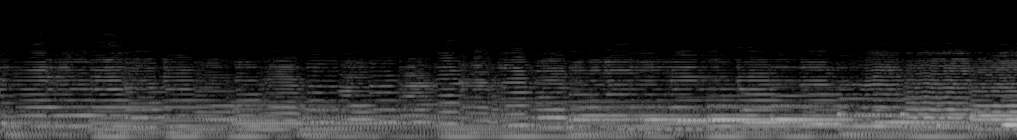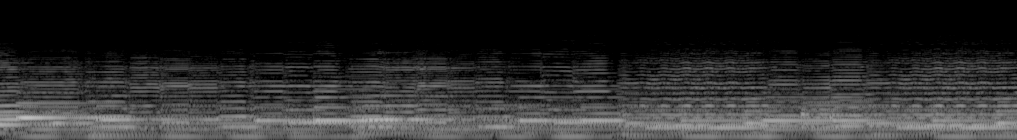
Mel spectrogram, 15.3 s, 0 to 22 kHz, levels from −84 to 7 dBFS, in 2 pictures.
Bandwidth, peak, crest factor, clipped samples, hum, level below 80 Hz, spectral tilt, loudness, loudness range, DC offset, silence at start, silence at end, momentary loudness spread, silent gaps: 7.6 kHz; -14 dBFS; 16 dB; under 0.1%; none; -46 dBFS; -8 dB/octave; -31 LUFS; 9 LU; under 0.1%; 0 s; 0 s; 11 LU; none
